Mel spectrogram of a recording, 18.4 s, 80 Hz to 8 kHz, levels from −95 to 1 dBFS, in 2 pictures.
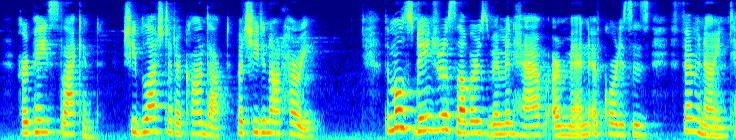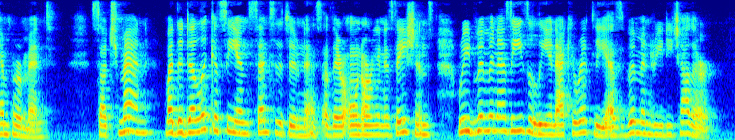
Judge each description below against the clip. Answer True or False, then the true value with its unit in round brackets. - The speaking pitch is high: True (225 Hz)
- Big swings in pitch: False (4.1 semitones)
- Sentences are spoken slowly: False (155 wpm)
